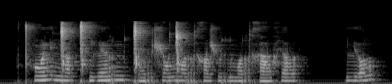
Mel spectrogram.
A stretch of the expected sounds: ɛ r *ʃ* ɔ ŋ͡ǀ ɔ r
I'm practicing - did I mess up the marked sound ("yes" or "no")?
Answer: no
